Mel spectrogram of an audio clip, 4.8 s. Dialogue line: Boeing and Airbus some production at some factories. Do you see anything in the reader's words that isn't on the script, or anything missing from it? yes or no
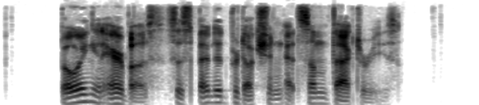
yes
